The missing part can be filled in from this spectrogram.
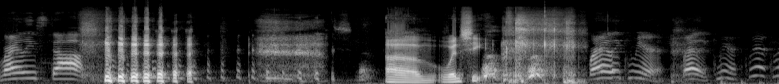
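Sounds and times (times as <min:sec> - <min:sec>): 
speech: 0:00.0 - 0:02.1, 0:03.9 - 0:05.4
laughter: 0:00.8 - 0:03.4, 0:05.0 - 0:05.9
dog barking: 0:03.6 - 0:03.9, 0:04.7 - 0:05.6.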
